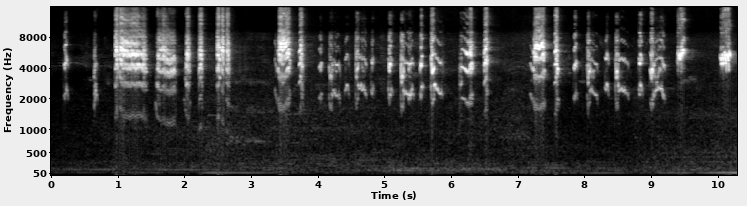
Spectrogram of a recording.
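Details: Calling to a male, a female long-tailed shrike gives scratchy harsh notes mixed with clipped high chirps and paired twitters, delivered in fast irregular series across the whole stretch.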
